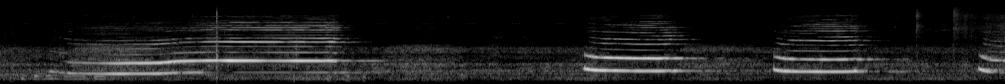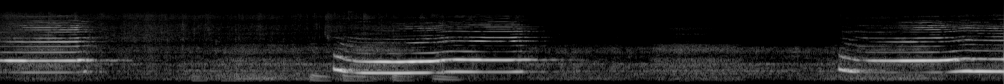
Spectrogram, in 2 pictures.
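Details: An indri sings in loud, rich wails audible for kilometres, each note rising sharply then holding, in bouts of one to three seconds with short pauses; indris call especially in the morning after waking to mark territory.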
